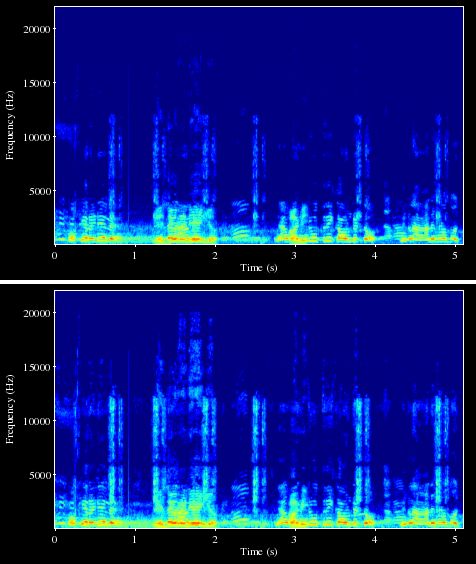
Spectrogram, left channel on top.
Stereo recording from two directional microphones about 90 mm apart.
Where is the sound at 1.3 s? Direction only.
35° right (ahead or behind).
